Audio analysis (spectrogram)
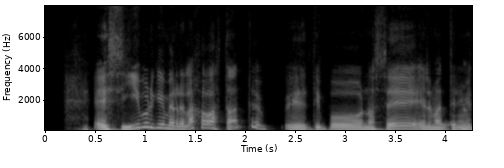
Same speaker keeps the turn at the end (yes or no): yes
